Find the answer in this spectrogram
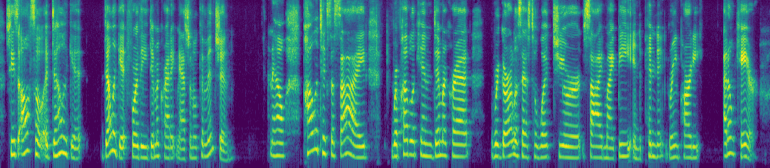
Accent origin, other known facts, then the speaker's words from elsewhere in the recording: United States; also born or lived in Italy; They simply identified me as American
